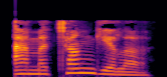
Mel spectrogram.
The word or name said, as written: amatungula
